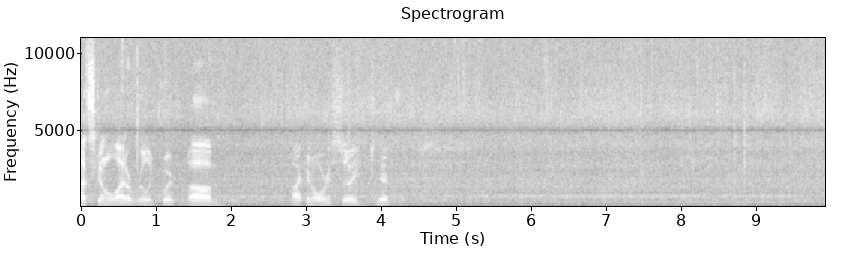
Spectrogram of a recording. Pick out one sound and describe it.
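A wood fire crackles and hisses softly.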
